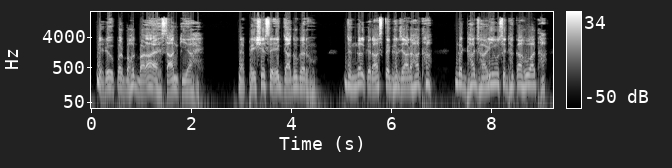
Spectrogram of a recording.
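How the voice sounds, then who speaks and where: A man's voice: mid-range voice, dark tone, dry recording, voice pushed down, close to an everyday voice. A man voicing a grateful, weakened old magician in a cartoon story, weary and earnest.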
